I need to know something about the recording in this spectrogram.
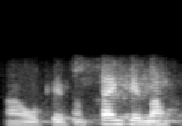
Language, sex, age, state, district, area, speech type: Tamil, female, 30-45, Tamil Nadu, Perambalur, rural, conversation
